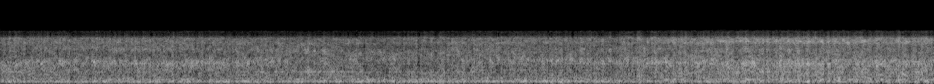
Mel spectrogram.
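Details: Ford Taurus idling steadily after cold start: loud thin high-pitched squeal over the engine; likely belt or pulley, cause unconfirmed.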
